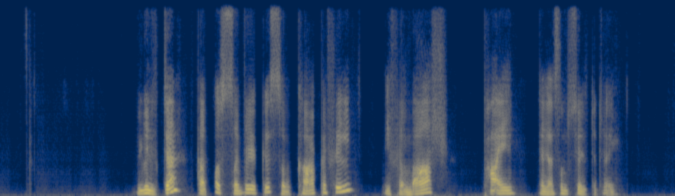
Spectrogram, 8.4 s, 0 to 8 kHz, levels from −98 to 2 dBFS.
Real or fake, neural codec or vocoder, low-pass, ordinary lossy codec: fake; codec, 16 kHz, 1 kbps, FreqCodec, smaller model; none; none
